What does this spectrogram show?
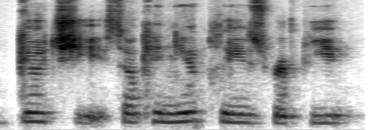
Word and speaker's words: Gucci: there is nike and gucci so anna can you tell me an example of a clothing store um so that's very good but this word is pronounced gucci so can you please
